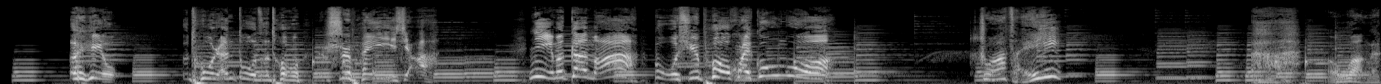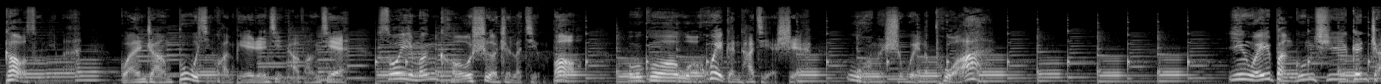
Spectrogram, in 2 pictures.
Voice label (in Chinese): 男 角色 2人对话; 年轻多变 素人自然; 男WX-角色-2人对话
